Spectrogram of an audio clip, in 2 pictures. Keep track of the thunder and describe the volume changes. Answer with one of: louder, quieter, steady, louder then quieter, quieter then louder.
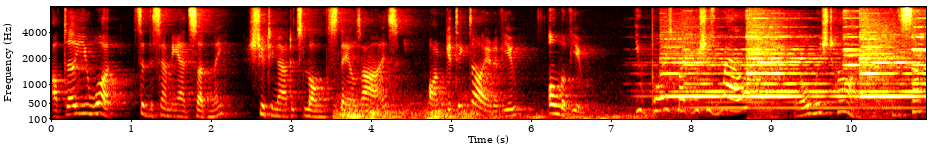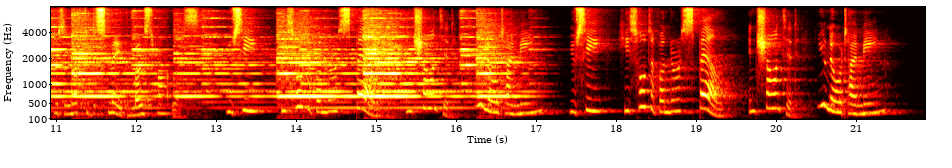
quieter.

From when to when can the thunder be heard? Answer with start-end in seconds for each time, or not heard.
3.5-7.5.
